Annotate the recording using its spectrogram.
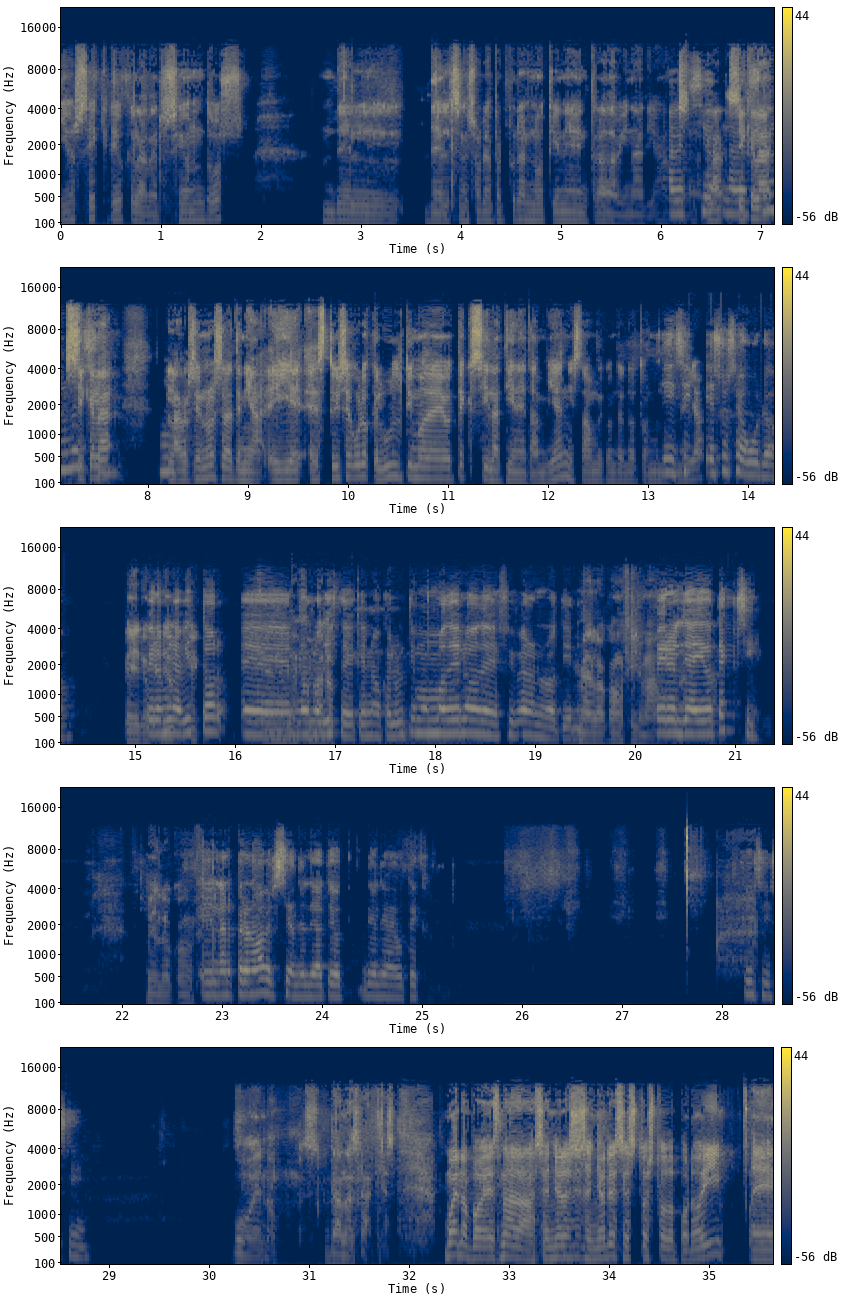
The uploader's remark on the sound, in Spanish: Audio del webinar que grabamos. Audio del webinar que grabamos.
